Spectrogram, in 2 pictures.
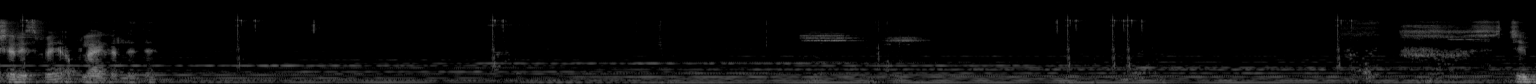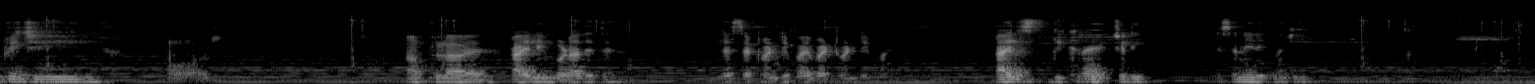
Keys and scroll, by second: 7.5-9.3 typing, 14.9 j, 22.9 5, 23.0 Tab, 23.2 KP_2, 23.5 Tab, 30.0 KP_0, 30.2 Tab, 30.4 KP_1.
